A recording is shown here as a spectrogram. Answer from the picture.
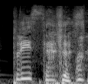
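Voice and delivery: ordinary delivery

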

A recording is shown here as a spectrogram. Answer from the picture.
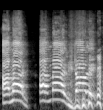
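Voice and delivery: high-pitched shouted call; yelling. Retold or imitated. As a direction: yell it out into the mic. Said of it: "Tomás comenzó a vocear".

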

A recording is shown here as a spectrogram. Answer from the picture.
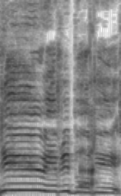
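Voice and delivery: posh English drama queen, high and loud; Honey. Acted. Actress dog greeting everybody, grand posh English. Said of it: "She talked like that".

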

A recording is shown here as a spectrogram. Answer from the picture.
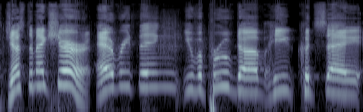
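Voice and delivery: high, slow, emphatic checking; careful manager. Retold or imitated. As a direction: spell it out deliberately for the record. Manager quoted pinning down approval.

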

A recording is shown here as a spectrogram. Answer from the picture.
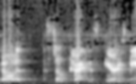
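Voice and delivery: high-pitched reenacted fright; mock scared. Viewer rewatching a scary film, high mock fright. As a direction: squeal it as a half-joking admission of fear. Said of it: "I was always really afraid".

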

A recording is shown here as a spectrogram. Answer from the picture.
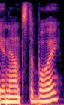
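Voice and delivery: usual speaking voice

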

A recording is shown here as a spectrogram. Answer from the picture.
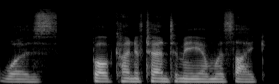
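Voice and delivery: ordinary talk, nothing marked

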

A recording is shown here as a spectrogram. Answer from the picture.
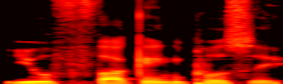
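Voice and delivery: slow put-on Russian accent; Russian-accented mock insult. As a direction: taunt in a drawn-out Russian accent. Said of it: "We did a Russian accent earlier".

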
